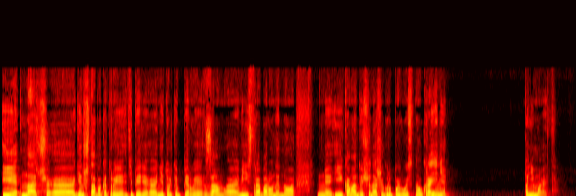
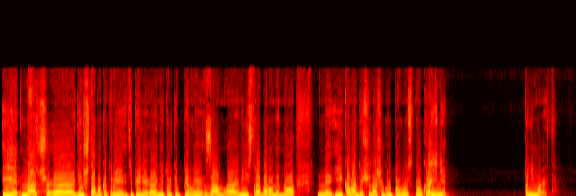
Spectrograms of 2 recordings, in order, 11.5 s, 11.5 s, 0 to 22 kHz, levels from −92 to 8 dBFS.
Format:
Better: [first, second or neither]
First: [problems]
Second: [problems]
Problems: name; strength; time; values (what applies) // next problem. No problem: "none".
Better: first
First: none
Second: distortion; slight; 9% of the sound clipped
